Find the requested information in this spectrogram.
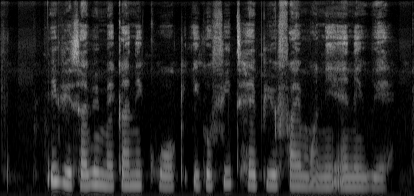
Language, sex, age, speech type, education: Nigerian Pidgin, female, 15-29, spontaneous, tertiary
